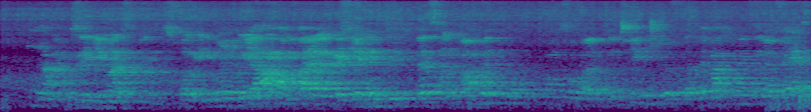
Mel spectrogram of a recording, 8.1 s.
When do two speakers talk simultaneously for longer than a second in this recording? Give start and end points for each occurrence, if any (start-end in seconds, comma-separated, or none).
2.1-3.8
